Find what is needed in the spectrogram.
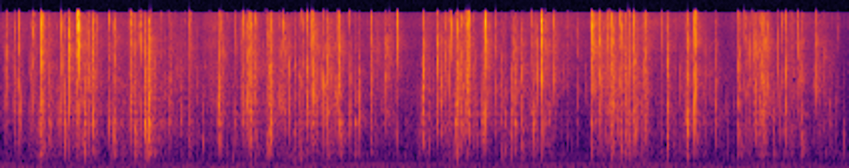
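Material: Plastic.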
